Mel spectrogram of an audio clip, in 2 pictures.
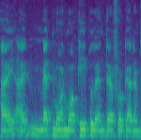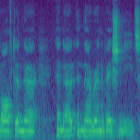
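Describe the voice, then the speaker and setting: With a German accent, a man talks at a moderate pace and medium pitch in a monotone, flat intonation. Noticeable background noise runs underneath. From Germany. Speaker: building contractor. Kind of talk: interview. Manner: halting.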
